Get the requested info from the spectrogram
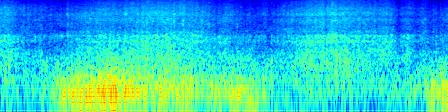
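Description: Wind rushing over the microphone of a moving skier, with skis hissing over slushy spring snow; a gust of low buffeting rumble swells about a second in.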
